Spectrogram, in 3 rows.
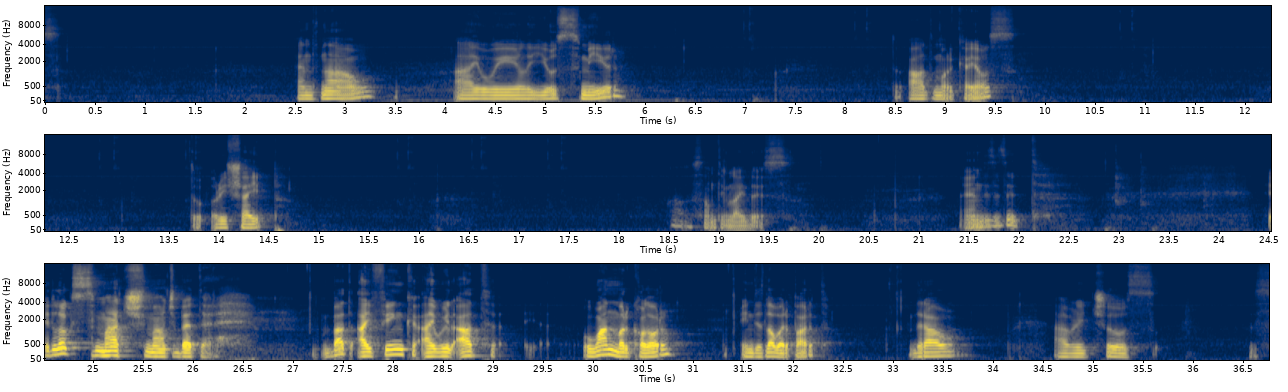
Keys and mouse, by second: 5.1 click, 6.3 f, 7.0 f, 8.1 click, 8.9 click, 10.7 click, 12.8 click, 13.7 click, 15.8 click, 16.5 click, 17.3 click, 23.0 shift+click, 33.0 click.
